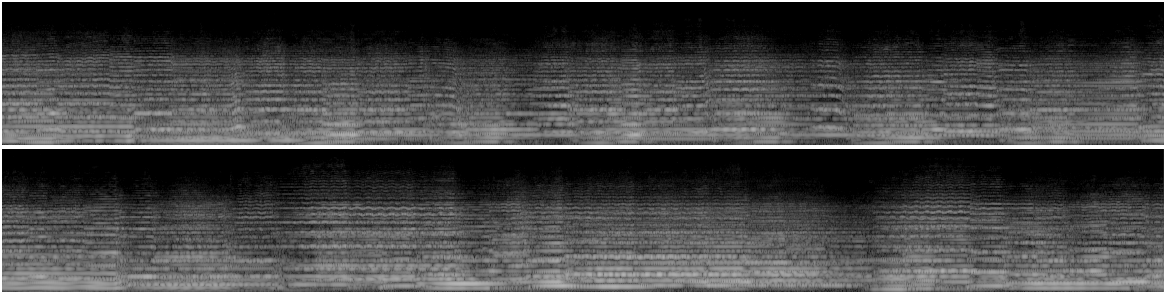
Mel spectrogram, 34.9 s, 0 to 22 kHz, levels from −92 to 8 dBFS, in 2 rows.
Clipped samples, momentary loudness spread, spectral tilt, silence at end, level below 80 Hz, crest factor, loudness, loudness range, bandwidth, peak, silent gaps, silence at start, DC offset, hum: under 0.1%; 9 LU; -7 dB/octave; 0 s; -56 dBFS; 18 dB; -30 LUFS; 7 LU; 11.5 kHz; -12 dBFS; none; 0 s; under 0.1%; none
